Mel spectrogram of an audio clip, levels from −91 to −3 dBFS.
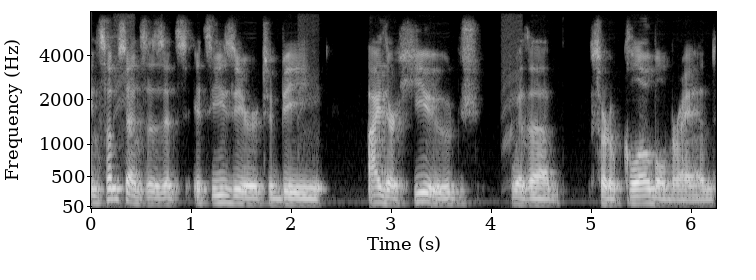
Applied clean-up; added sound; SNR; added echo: neural separator model SepFormer DNS4.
